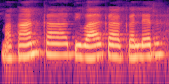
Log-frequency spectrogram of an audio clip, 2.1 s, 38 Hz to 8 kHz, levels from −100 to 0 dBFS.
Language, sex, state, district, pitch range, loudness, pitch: Hindi, female, Bihar, Patna, 220-245 Hz, -13 LUFS, 230 Hz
